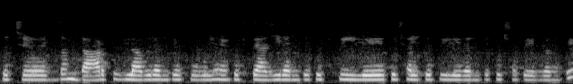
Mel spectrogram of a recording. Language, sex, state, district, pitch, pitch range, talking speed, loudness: Hindi, female, Bihar, Vaishali, 220 Hz, 210-225 Hz, 250 wpm, -16 LUFS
